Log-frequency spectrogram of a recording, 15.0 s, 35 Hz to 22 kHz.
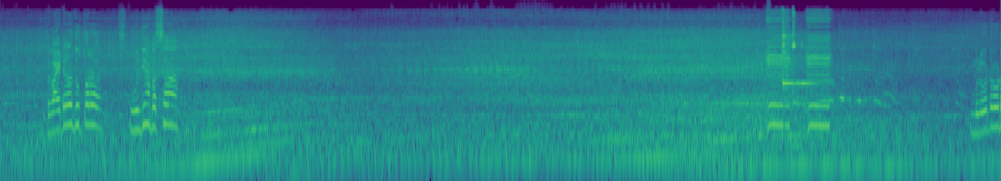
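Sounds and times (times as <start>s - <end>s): heavy traffic rumble: 0.0s - 15.0s
vehicle horn blast: 11.5s - 12.8s.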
